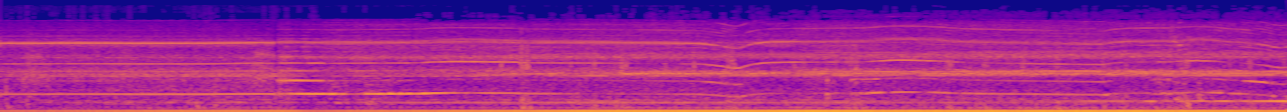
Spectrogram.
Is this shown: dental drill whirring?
yes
